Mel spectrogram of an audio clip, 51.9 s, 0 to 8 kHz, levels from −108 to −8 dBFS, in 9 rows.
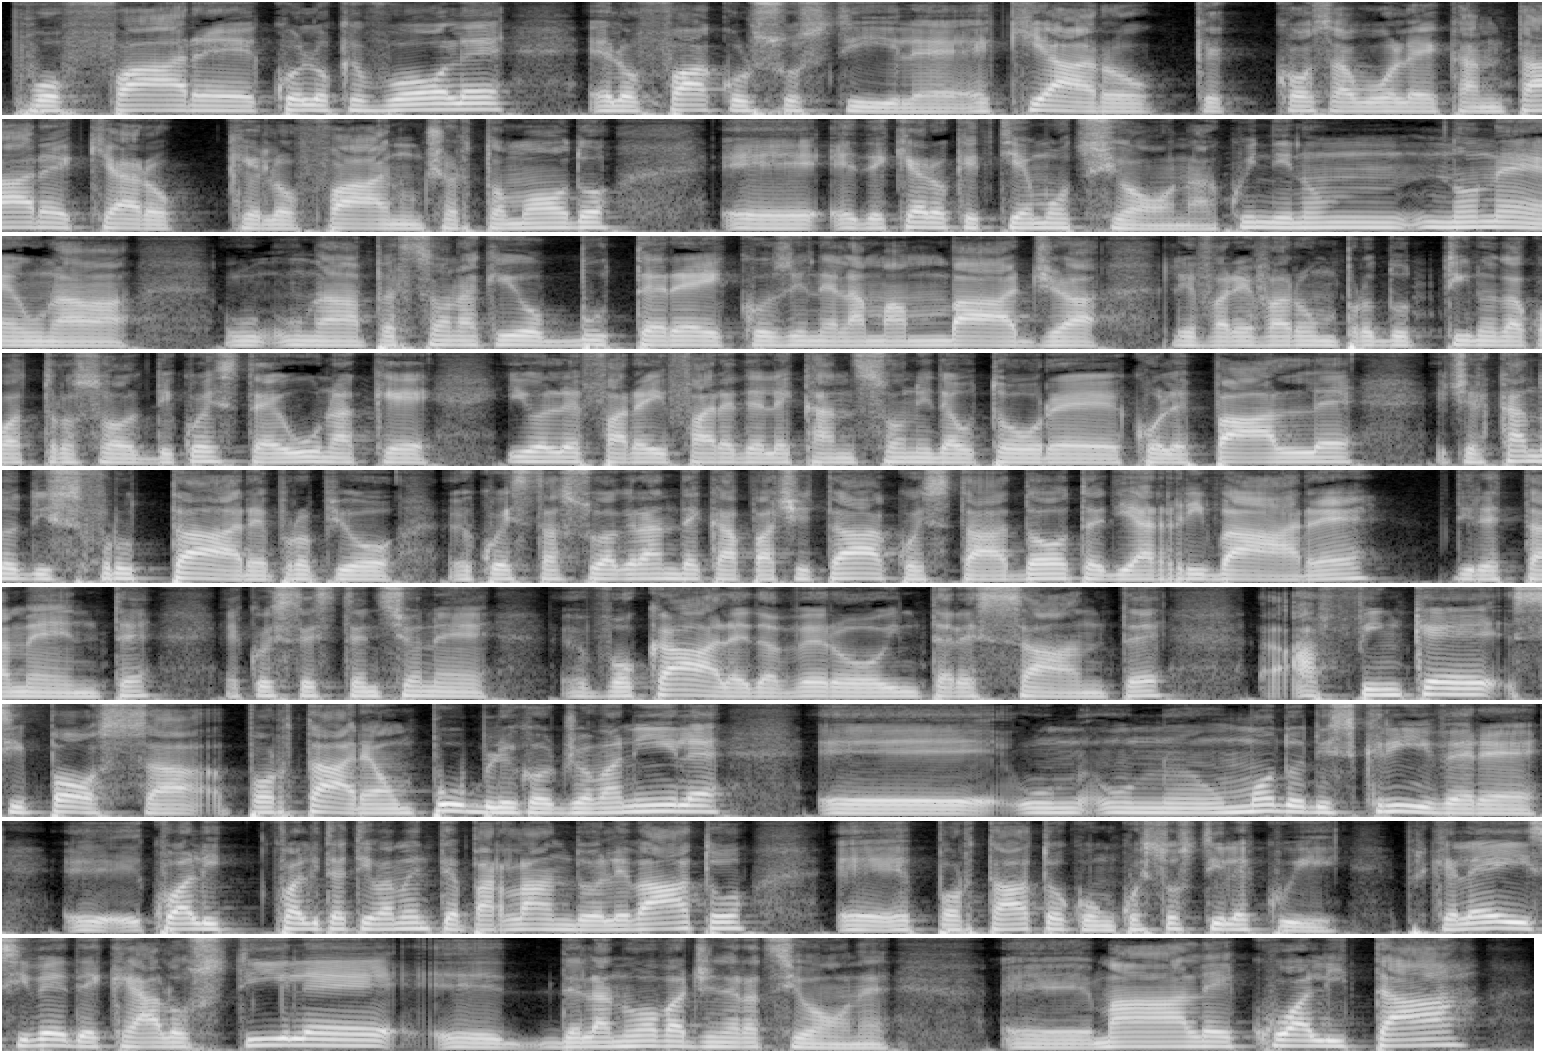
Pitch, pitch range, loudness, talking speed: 120 Hz, 110-130 Hz, -22 LUFS, 150 wpm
